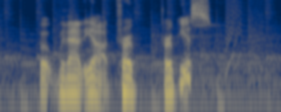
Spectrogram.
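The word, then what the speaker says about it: Tropius: it's like Prius but without the art tro tropus not trop plusus people pronounce it tropas really and it's most definitely trops okay that's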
